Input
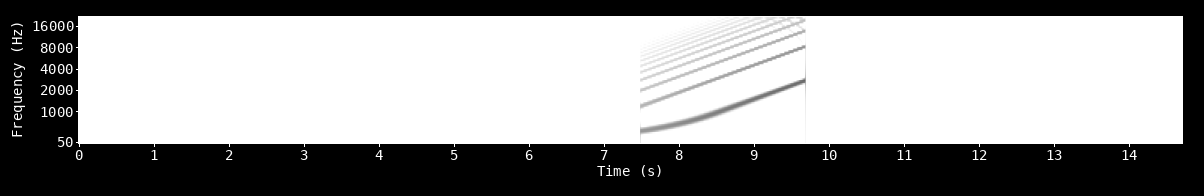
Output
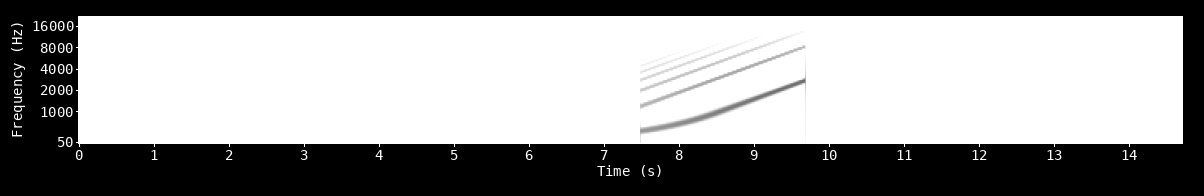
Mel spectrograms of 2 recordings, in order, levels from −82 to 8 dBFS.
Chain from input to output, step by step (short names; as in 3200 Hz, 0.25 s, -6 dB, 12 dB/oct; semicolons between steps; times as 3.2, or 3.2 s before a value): LPF 4100 Hz 12 dB/oct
